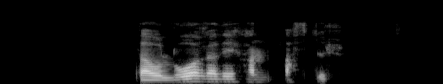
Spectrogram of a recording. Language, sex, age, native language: Icelandic, male, 18-19, Icelandic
